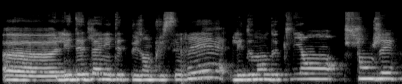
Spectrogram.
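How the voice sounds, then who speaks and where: A woman's voice: a little high, fairly even intonation, normal speed, darkish tone. Forties woman, podcast guest, thoughtful and sincere, recorded in a reverberant room. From Belgium. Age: 40s. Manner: earnest, reflective, searching for words. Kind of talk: personal testimony in a podcast interview. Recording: roomy echo.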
